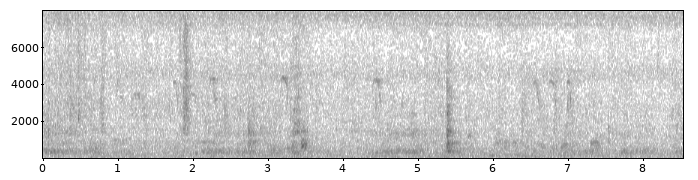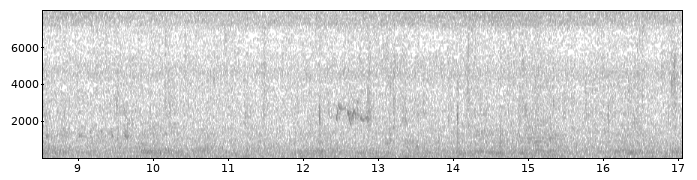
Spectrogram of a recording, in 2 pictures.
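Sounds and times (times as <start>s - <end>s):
faint bird chirps: 0.9s - 3.6s, 4.3s - 9.9s, 12.2s - 13.5s.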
